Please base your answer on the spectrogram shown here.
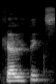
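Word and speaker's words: Celtics: ಇದು ಎರಡು ತರನು ಹೇಳಬಹುದು ಕೆಲ್ಟಿಕ್ಸ್ ಸೆಲ್ಟಿಕ್ಸ್ ಎರಡು ತರನು ಹೇಳ್ತಾರೆ ಅದು ಗೊತ್ತಿಲ್ಲ ನನಗೆ ಯಾಕ ಹಂಗೆ ಹೇಳ್ತಾರೆ ಅಂತ ಬಟ್ ಎರಡು ತರನು ಇದೆಸ ನ ಕೆ ಅಂತನು ಹೇಳ್ತಾರೆ ಇಲ್ಲಿ ಸೆಲ್ಟಿಕ್ಸ್ ಅಂಡ್ ಕೆಲ್ಟಿಕ್ಸ್ ಅಂತ ಹೇಳ್ತಾರೆ ಇಲ್ಲಿ ನೋಡಿಸಎ ಇದೆಸ ಕೆ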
